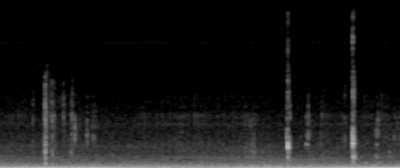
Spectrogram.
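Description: Steady low rumble of a car idling, heard inside the cabin. A few short crisp clicks of chewing a Pop-Tart come over it.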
